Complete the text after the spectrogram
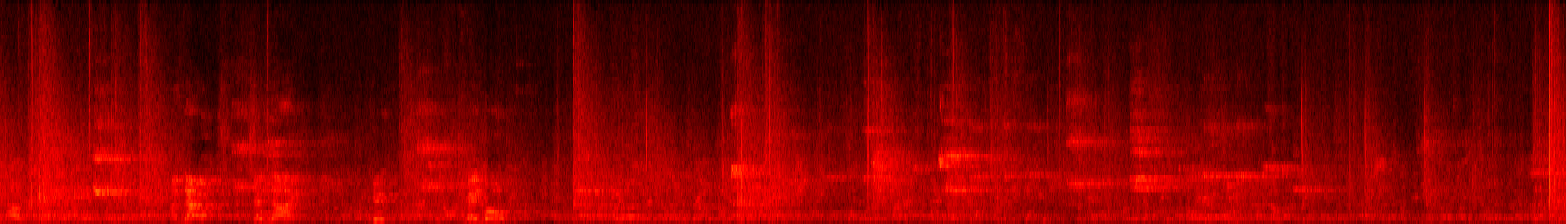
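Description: Sneakers squeak and patter on a wooden court floor in a large echoing hall.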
